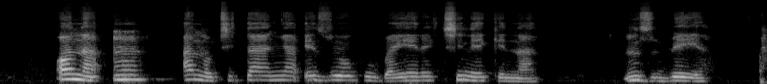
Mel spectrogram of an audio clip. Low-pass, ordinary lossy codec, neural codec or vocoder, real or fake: 19.8 kHz; Opus, 16 kbps; vocoder, 44.1 kHz, 128 mel bands, Pupu-Vocoder; fake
